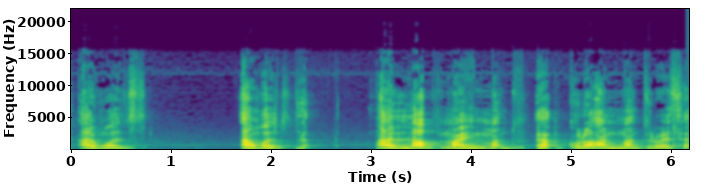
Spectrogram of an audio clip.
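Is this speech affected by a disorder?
Yes: paraplegia with essential tremor.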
